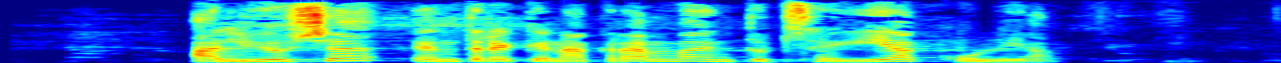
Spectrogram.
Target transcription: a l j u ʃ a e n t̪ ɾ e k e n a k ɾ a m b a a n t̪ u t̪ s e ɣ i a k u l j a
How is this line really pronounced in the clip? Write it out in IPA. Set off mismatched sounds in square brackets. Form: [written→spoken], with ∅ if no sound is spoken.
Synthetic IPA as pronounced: a l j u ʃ a e n t̪ ɾ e k e n a k ɾ a m b a [a→e] n t̪ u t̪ s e ɣ i a k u l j a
